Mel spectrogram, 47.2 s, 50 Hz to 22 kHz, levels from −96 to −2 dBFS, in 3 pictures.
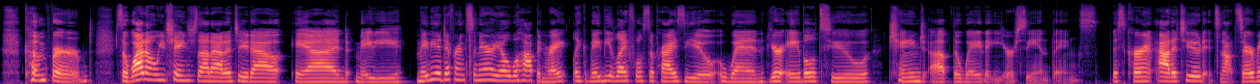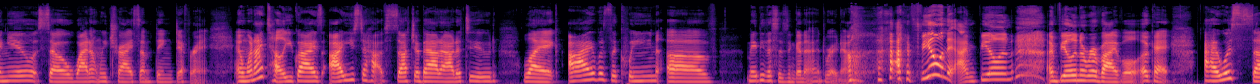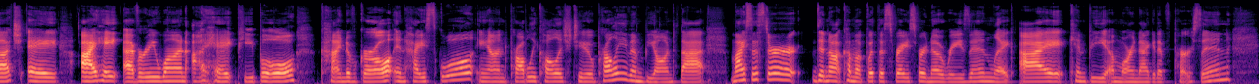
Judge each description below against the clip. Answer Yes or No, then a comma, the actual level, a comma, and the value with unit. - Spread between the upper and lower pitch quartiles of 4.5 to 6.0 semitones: No, average, 3.5 semitones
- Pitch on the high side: Yes, high, 200 Hz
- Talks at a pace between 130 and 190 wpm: Yes, average, 170 wpm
